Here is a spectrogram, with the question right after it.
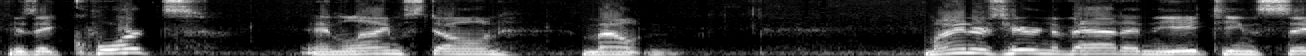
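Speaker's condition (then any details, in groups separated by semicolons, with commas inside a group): No condition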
